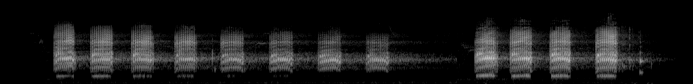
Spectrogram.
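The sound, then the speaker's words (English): A raven gives hoarse, throaty croaks, a run of eight evenly spaced calls, a short pause, then four more delivered slightly faster, each call loud and clear against silence. “Raven.”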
